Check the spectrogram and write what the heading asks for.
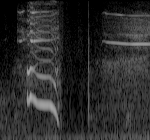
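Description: A cat meows once, a short call falling in pitch. It is followed by a thin, steady high-pitched tone that lasts about a second.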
